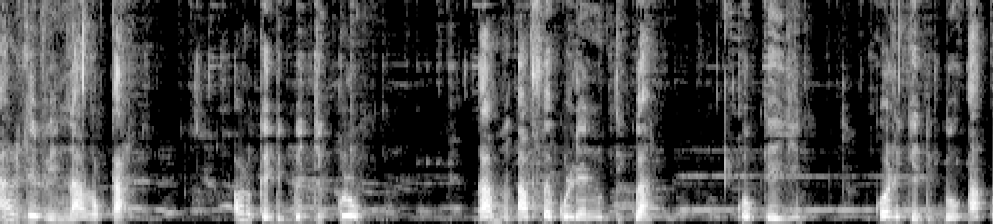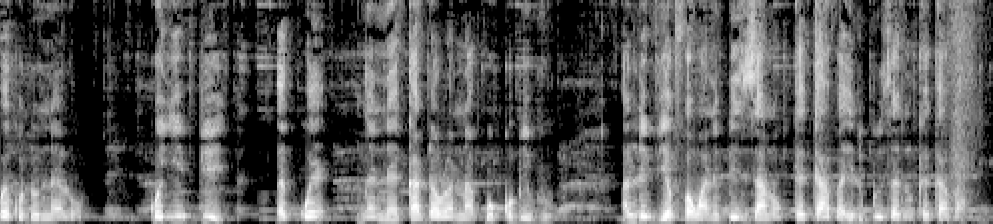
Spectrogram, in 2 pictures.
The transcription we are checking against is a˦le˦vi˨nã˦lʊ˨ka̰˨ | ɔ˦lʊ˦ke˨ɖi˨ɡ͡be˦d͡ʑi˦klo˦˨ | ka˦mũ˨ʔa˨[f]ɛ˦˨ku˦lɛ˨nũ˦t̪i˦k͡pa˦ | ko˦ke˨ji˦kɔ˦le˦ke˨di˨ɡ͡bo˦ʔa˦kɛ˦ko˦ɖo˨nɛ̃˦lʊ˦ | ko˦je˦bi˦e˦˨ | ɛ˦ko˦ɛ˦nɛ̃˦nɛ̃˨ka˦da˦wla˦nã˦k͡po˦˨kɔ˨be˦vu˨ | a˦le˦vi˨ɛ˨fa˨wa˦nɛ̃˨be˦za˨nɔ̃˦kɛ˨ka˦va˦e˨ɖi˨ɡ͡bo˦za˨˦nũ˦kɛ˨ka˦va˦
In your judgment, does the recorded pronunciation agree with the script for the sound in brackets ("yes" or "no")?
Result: yes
